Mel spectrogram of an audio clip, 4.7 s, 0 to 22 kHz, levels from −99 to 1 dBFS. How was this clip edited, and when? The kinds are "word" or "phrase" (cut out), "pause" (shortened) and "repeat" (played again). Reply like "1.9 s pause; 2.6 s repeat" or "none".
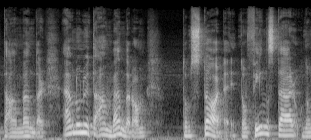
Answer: none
